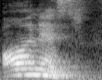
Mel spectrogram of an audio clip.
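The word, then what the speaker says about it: honest: वो साइलेंट है। एच क्या है? साइलेंट है। तो क्या आ रहा है? ऑनेस्ट।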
